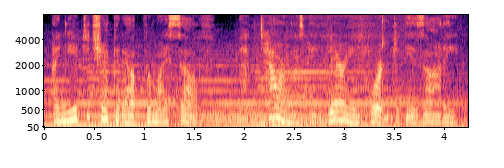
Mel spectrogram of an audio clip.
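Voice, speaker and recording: Lady voicing a steady rebel leader in a fantasy game, lower voice, music behind. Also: quick pace, lightly acted. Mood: calm, focused. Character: resolute, level-headed female rebel leader.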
